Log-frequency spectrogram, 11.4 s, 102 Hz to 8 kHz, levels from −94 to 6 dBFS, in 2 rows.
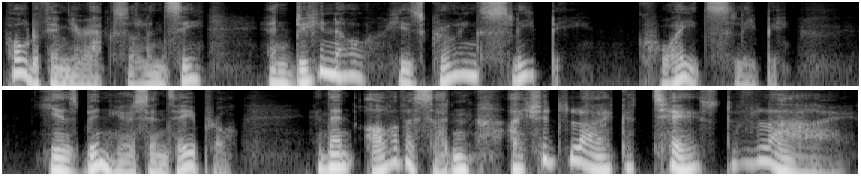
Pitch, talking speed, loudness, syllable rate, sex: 125 Hz, 185 wpm, -19 LUFS, 5.3 syllables/s, male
